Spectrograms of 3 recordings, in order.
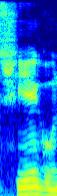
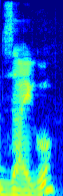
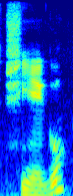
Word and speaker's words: Xiegu: From this moment on, I'm going to refer to the company as Xiegu, not Xiegu, because I learned that this is the right way to pronounce the name of the brand, so it's Xiegu.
